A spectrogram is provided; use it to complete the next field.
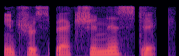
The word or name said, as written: introspectionistic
